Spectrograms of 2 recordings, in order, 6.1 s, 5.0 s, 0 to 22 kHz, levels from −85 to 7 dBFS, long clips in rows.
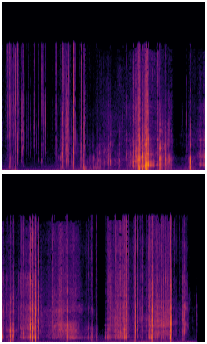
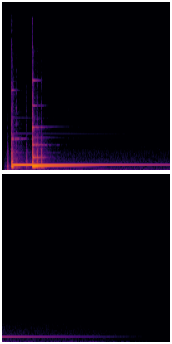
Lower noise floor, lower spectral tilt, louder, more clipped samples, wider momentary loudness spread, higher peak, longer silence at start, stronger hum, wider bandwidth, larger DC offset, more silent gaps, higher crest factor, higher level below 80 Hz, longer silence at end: second, -49 dBFS vs -81 dBFS; about the same, -2 dB/octave vs -1.5 dB/octave; second, -29 LUFS vs -26 LUFS; neither; second, 22 LU vs 25 LU; first, 0 dBFS vs -6 dBFS; about the same, 0 s vs 0.1 s; neither; first, 17 kHz vs 13.5 kHz; neither; neither; first, 32 dB vs 24 dB; about the same, -58 dBFS vs -62 dBFS; second, 0.25 s vs 2.5 s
